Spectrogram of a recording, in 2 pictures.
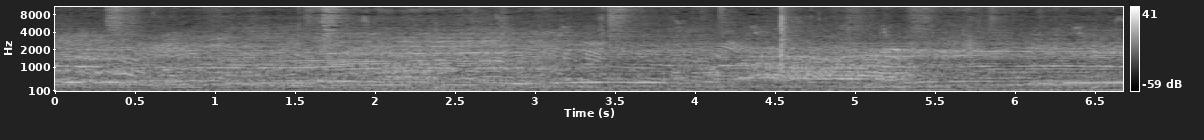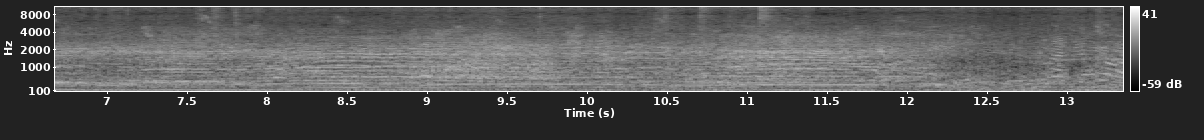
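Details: Giant Pegon cattle, a large Indonesian breed, lowing in long, steady, overlapping moos from several animals. Background music and people talking run throughout.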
